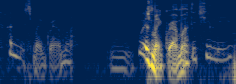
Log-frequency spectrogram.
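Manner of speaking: put-on tiny, very soft little-boy voice; forlorn child. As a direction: imitate a small child asking timidly, barely audible. Father voices his sad little son.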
